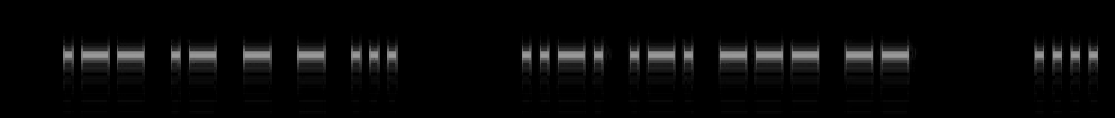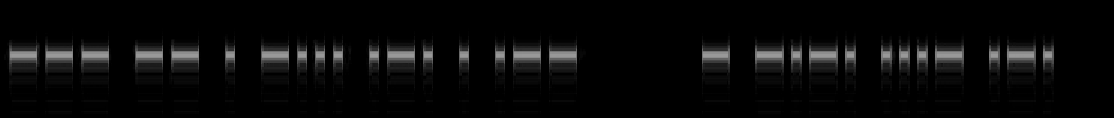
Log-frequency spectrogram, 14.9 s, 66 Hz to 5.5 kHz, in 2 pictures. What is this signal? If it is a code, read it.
Morse code, heard as a keyed tone, about 20 wpm, 700 Hz. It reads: WATTS FROM HOMEBREW TCVR
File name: UK MASTER QSOs TRAINING / 20WPM / UK MASTER QSOs 0032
